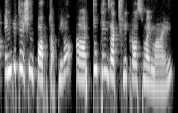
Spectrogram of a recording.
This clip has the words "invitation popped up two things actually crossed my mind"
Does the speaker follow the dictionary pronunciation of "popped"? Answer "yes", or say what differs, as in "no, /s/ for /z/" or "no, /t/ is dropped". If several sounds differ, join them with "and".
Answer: yes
